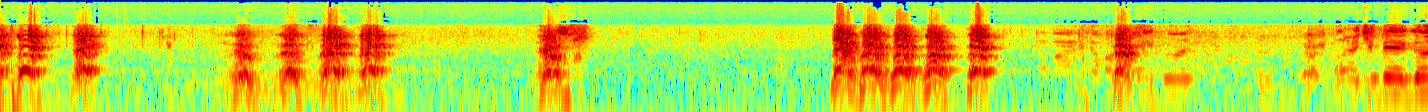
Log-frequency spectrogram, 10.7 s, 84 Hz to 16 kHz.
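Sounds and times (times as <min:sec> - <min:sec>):
dog locked in a car barking: 0:00.0 - 0:00.8, 0:01.7 - 0:03.0, 0:04.0 - 0:04.5, 0:06.2 - 0:07.6, 0:08.3 - 0:08.7, 0:09.8 - 0:10.0
low hum: 0:00.0 - 0:10.6.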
